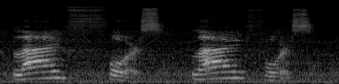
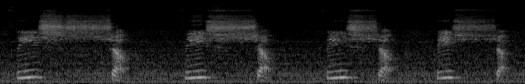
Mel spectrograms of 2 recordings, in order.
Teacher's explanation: The first word ends with a sound and the next word begins with the same sound. So instead of repeating the sound twice, we pronounce it as a longer sound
